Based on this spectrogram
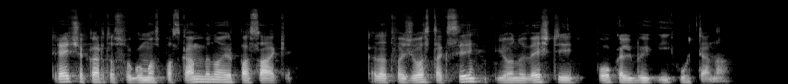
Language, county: Lithuanian, Šiauliai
